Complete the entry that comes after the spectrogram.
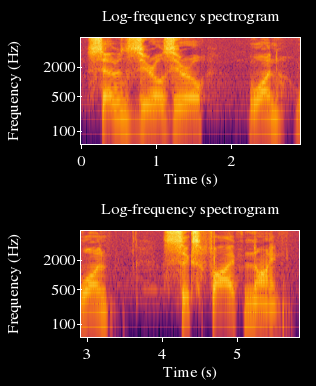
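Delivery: slow, loud digit-by-digit read-out; slow serial number. Real, not acted. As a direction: spell out each digit slowly and loudly for viewers.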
